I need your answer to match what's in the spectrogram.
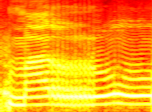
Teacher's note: পড়ুন মিম র জবর মার, র ওয়াও পেশ রু, এক আলিফ টান দিব, পেশের পরে ওয়াও সাকিন এক আলিফ টানতে হয়।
